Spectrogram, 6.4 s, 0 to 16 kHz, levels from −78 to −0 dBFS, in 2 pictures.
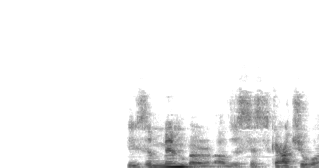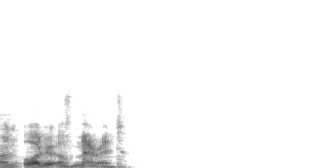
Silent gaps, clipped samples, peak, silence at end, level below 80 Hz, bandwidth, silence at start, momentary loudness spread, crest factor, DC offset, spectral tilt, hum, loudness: none; under 0.1%; -6 dBFS; 1.95 s; -70 dBFS; 7.4 kHz; 1.3 s; 16 LU; 20 dB; under 0.1%; -6.5 dB/octave; none; -25 LUFS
